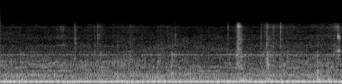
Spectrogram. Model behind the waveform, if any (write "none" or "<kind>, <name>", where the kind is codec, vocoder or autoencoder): codec, SNAC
